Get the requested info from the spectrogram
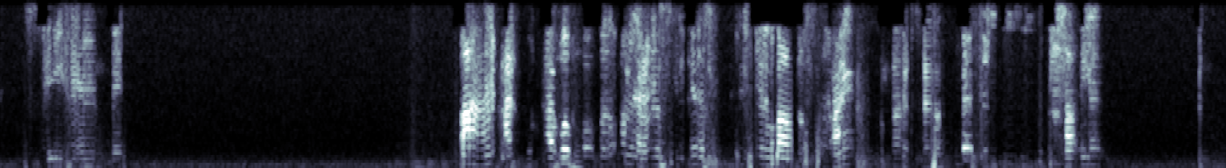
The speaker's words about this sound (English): Yeah, your phone breaking up, bro. We can barely hear you.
